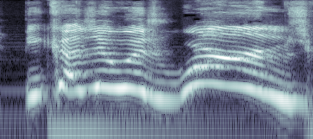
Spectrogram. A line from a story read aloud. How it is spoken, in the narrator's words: cried Mr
